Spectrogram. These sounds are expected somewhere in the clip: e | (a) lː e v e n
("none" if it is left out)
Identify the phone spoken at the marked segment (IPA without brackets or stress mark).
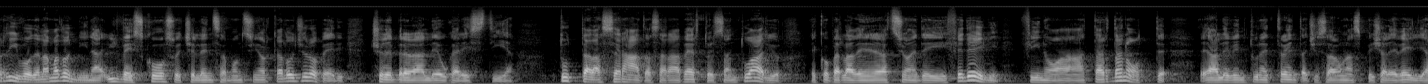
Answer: a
